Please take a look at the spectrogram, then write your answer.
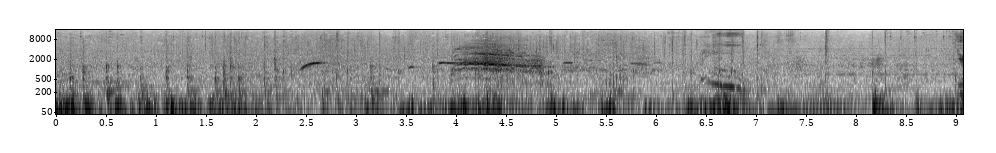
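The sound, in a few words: horse neighing and galloping in video game Witcher 3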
